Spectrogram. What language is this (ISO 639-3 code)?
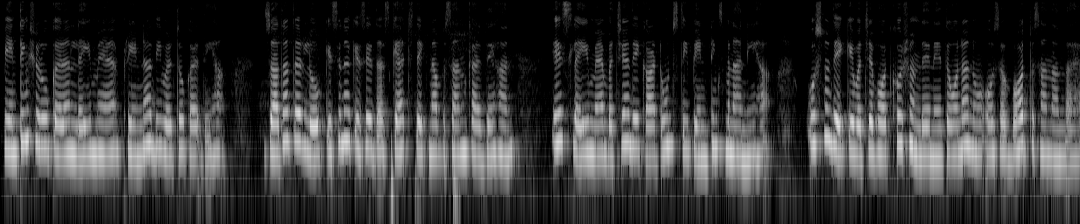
pan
